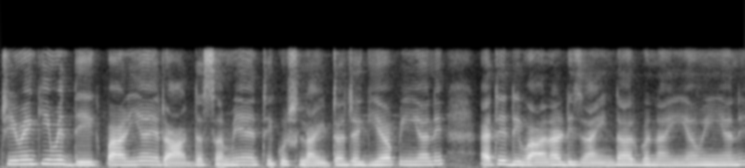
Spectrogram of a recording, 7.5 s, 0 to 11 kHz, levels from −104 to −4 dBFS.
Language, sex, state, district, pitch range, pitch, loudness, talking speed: Punjabi, female, Delhi, New Delhi, 205-230 Hz, 215 Hz, -16 LUFS, 185 wpm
